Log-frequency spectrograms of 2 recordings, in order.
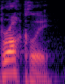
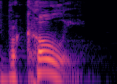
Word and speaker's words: Broccoli: That's not how you pronounce his name. It's Broccoli. – It isn't. – I just learned that. It's not. It's Broccoli? – Yeah. – It's spelled like broccoli. – But I've heard it's Broccoli. – It's not. If your last name was Broccoli, you would also say it's Broccoli.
